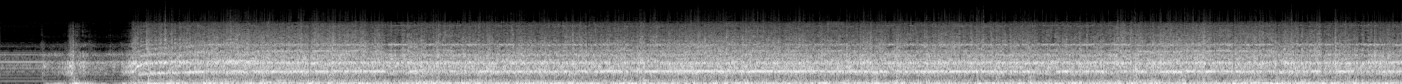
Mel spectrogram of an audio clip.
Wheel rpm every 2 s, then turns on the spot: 20, 140, 160, 160, 160, 160, 160.
none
